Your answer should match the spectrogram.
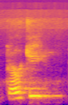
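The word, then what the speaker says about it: Guerke: street okay and was that sergeant is it pronounced gurkey sergeant gurkey correct okay and that's spelled g-a-u-e-r-k-e correct i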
